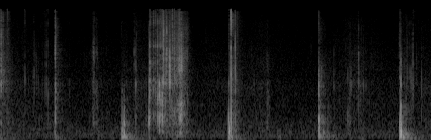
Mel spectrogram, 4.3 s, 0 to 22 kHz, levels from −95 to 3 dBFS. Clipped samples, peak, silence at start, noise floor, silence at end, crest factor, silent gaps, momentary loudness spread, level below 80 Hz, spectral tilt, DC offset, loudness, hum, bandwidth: under 0.1%; -16 dBFS; 0 s; -70 dBFS; 0.1 s; 34 dB; none; 22 LU; -68 dBFS; -3.5 dB/octave; under 0.1%; -47 LUFS; none; 17 kHz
